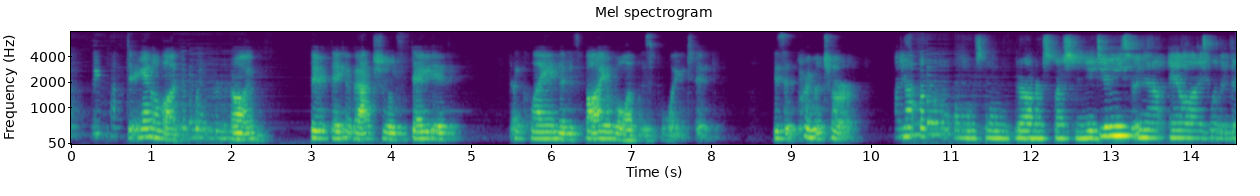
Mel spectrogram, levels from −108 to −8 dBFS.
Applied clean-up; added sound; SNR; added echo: neural mask model DeepFilterNet 3.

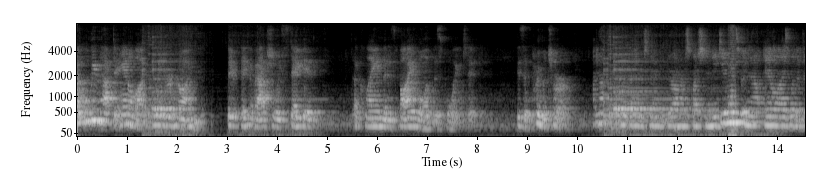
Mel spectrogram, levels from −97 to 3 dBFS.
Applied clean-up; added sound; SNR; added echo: neural separator model SepFormer DNS4.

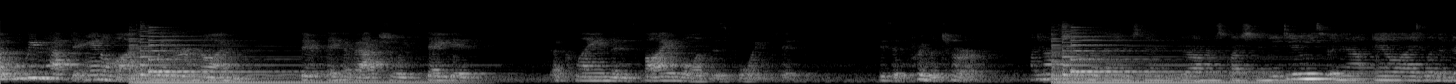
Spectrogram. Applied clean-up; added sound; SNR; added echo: none; Piano; 2 dB; reverberation time 2.2 s.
